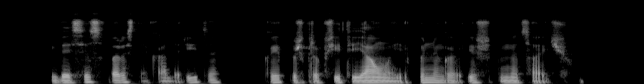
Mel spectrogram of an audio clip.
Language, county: Lithuanian, Šiauliai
